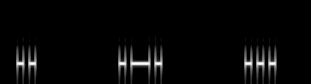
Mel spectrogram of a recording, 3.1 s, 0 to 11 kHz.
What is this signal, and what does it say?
Morse code, heard as a keyed tone, about 19 wpm, spaced as for 8 wpm, 690 Hz. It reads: IRS
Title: 087 Lesson 15e - Number 5 - Three Characters 20wpm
